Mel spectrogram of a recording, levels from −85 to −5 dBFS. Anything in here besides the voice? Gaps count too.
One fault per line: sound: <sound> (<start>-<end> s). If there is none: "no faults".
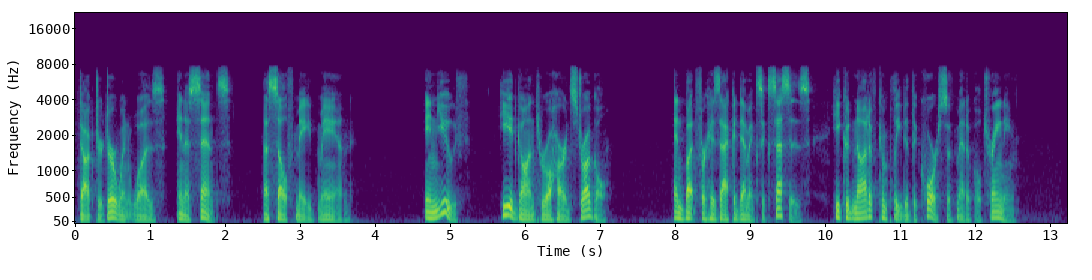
no faults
